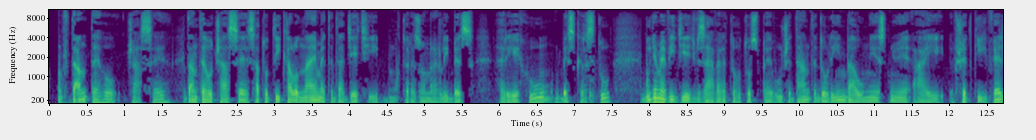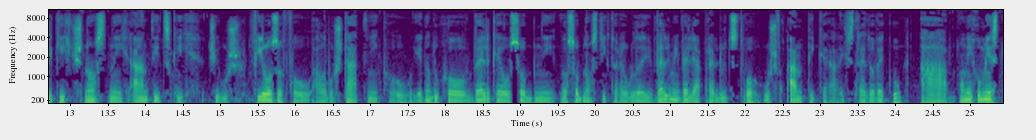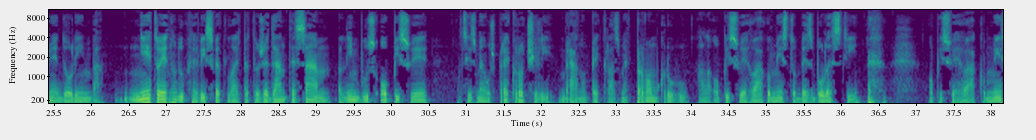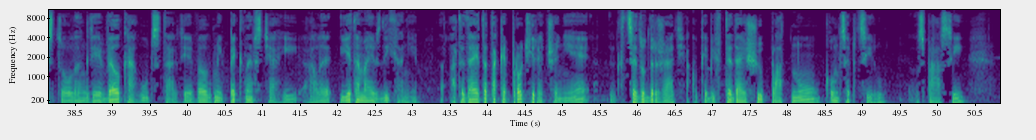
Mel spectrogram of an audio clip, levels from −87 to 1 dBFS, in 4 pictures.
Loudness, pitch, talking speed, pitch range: -26 LUFS, 100 Hz, 145 wpm, 90-105 Hz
